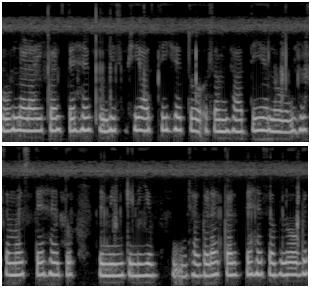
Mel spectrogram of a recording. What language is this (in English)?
Hindi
